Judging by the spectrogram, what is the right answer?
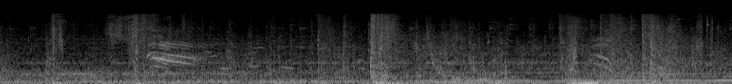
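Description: Gunfire in the video game Red Dead Redemption 2 during a robbery shootout: repeated sharp shots and volleys crack over clattering action, with voices talking at times.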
